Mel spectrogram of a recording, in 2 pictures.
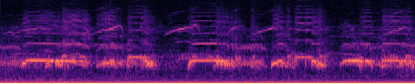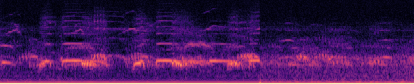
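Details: Migrating common cranes gathered in an almond orchard in the Hula Valley, Israel, during November, picking up fallen almonds before crossing the desert to Africa; a dense chorus of rolling, trumpet-like bugles overlapping continuously over low background rumble.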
